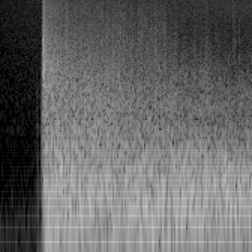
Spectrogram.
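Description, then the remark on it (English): A nuclear explosion blast erupts suddenly after a moment of quiet, then rolls on as a loud, sustained, deep rumbling roar with no voices present. “The amount of energy generated by a nuclear explosion is enormous.”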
